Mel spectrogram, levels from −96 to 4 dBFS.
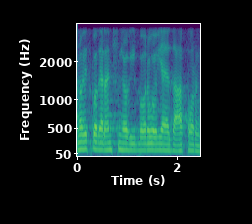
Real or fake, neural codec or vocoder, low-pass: fake; codec, 44.1 kHz, 2.6 kbps, SNAC; 3.6 kHz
